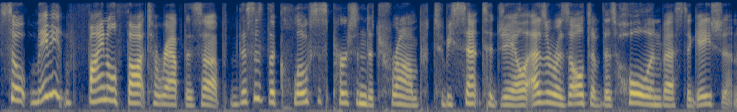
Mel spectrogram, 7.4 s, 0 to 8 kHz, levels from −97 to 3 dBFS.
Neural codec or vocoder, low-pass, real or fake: none; 7.2 kHz; real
